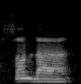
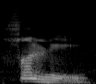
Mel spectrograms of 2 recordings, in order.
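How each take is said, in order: First: The final vowel is an open a. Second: The final vowel is tilted toward e.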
